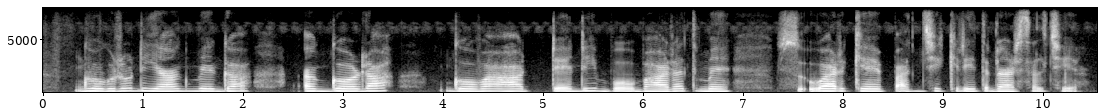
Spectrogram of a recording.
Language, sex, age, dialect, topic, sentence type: Maithili, female, 41-45, Eastern / Thethi, agriculture, statement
